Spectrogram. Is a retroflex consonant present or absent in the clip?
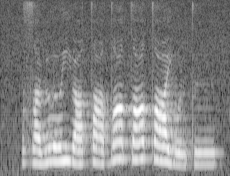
present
